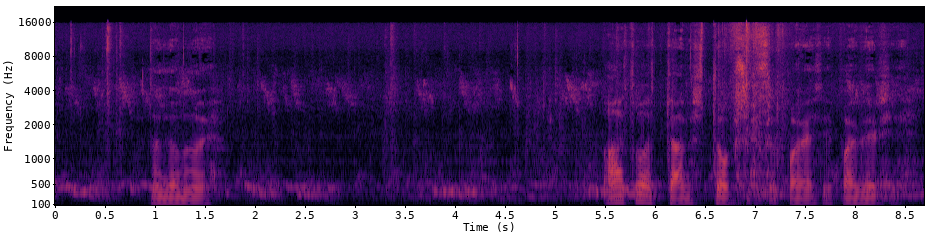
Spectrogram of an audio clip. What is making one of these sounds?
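A dove coos nearby in short, repeated calls.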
